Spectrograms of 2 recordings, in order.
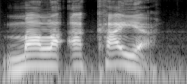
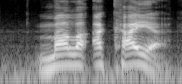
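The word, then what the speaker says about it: מלאכי: In fact, just to drive that point home a little further, the um prophet Malachi in the ancient PaleoHebrew, you would pronounce his name Malaaya. Malaaya.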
